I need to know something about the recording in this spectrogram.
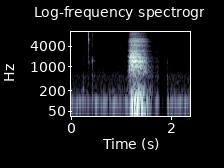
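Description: A woman sighs into a close microphone: one breathy exhale of about half a second, a little over a second in, after a faint mouth click.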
